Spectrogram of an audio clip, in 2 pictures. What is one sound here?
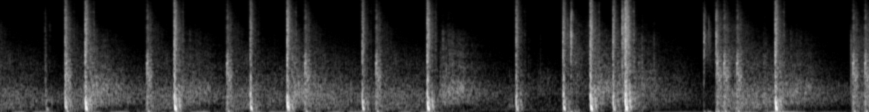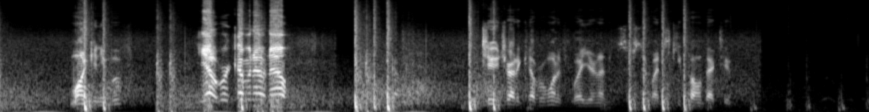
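Gunshots crack repeatedly and echo outdoors.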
